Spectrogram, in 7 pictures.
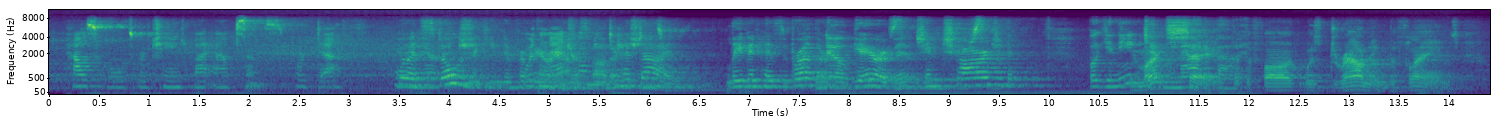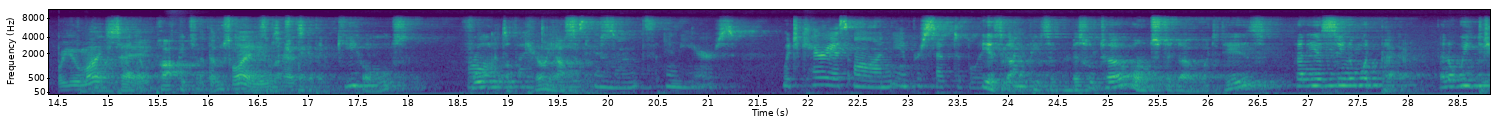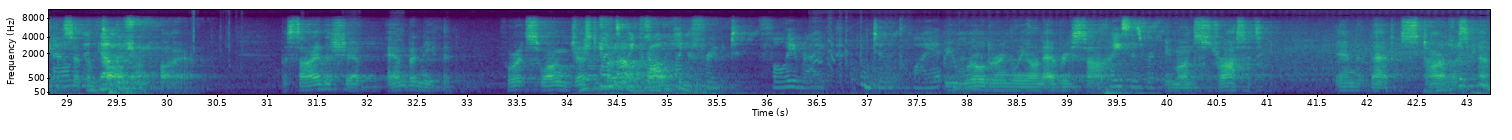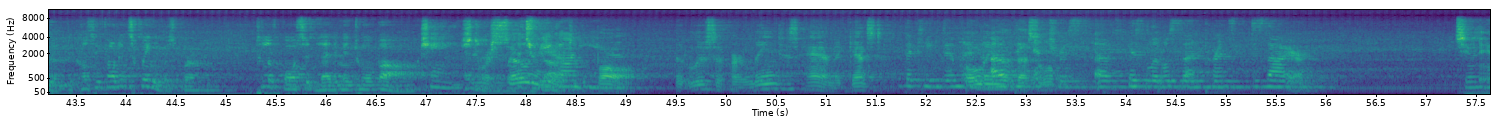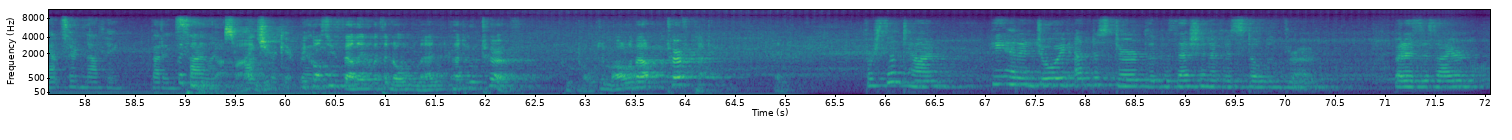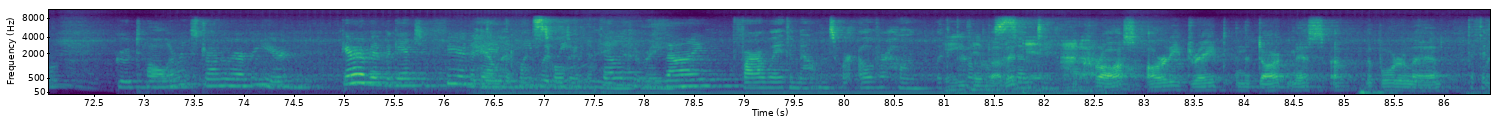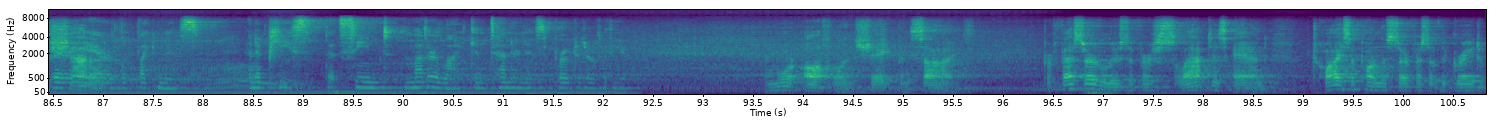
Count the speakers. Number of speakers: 5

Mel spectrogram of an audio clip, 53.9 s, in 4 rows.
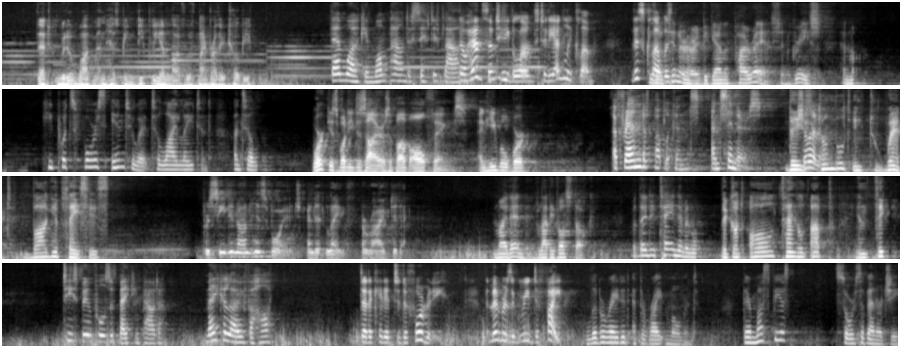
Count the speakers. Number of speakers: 9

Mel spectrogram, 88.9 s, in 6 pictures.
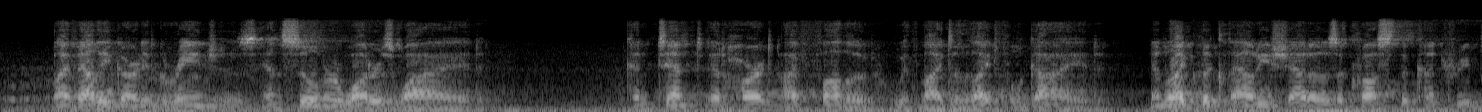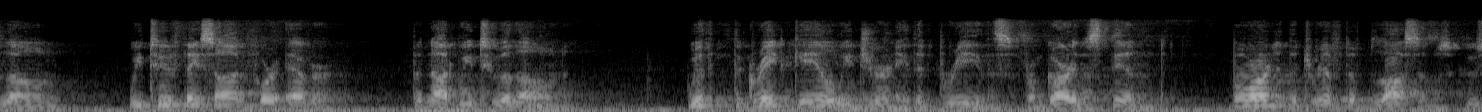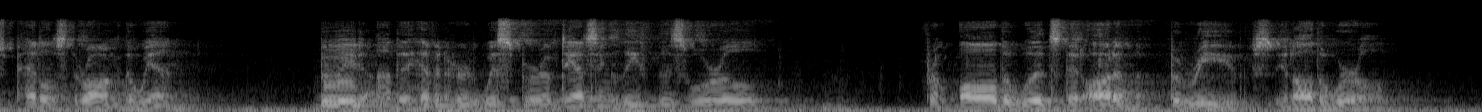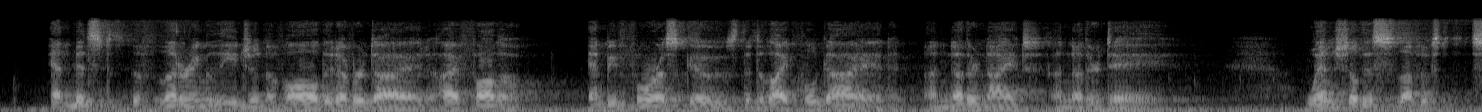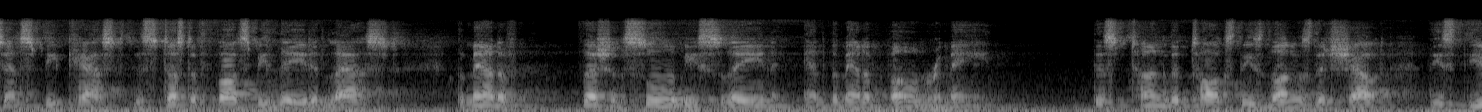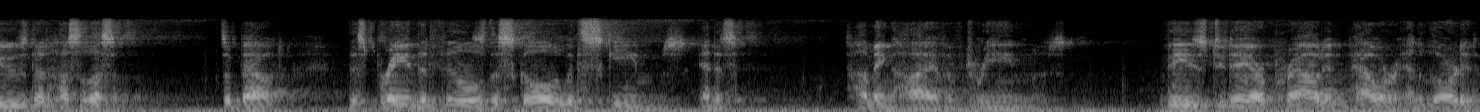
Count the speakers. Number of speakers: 1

